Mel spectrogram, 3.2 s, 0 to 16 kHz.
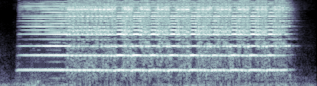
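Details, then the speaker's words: Chromatic 64 harmonica, cross-tuned, before repair: held draw note with a fast fluttering waver throughout ("motorboating"), the windsaver being sucked in and popping back; very common windsaver flutter fault. "wanted to show you a very common fault with Windsavers that do drive people nuts. I'm going to demonstrate it here."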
